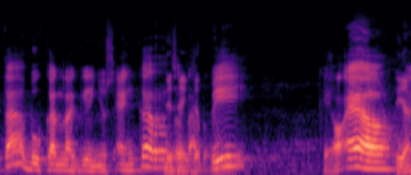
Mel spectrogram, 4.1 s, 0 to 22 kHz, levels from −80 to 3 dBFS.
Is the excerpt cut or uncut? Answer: uncut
